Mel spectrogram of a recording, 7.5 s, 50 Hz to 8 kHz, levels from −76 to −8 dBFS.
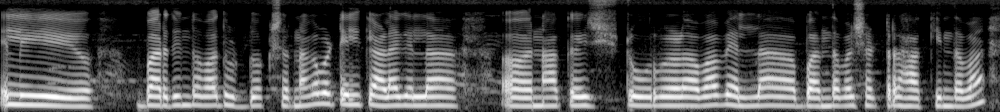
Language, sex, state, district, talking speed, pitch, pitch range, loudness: Kannada, female, Karnataka, Bidar, 160 wpm, 230 Hz, 220-235 Hz, -16 LUFS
